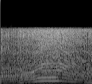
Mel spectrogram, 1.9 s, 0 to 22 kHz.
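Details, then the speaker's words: Poulan Wild Thing 40cc two-stroke chainsaw with an 18-inch bar, fitted with a replacement aftermarket carburetor during tuning, low-speed screw set midway. Revs sag and bog briefly before pulling up; still hesitating on acceleration. "Somewhere in the middle on the low speed. Still has hesitation on the acceleration."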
